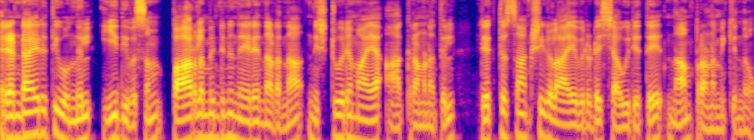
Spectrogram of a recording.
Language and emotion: Malayalam, neutral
